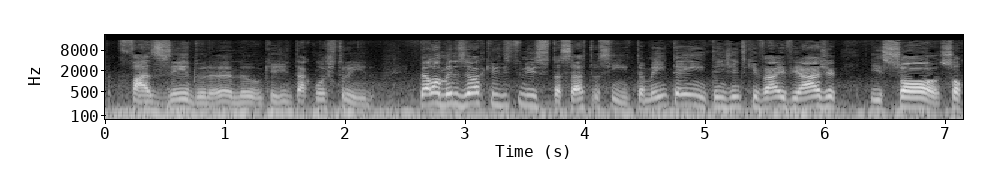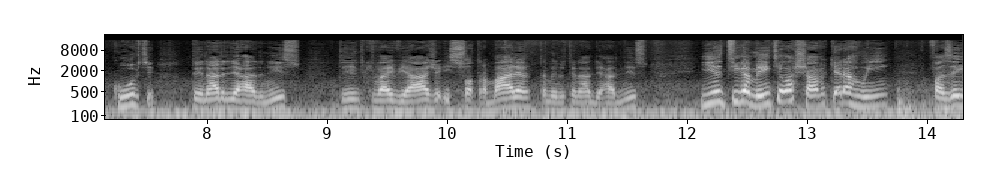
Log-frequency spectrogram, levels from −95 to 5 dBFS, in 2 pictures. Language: Portuguese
